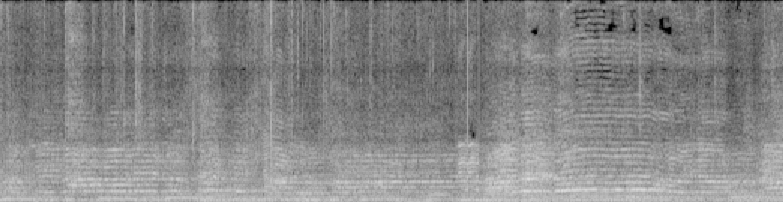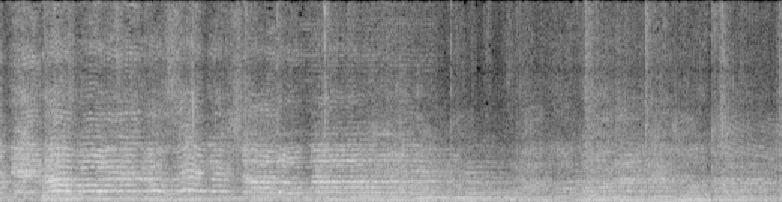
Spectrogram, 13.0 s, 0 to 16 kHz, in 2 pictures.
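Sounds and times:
women singing a hymn: 0.0s - 13.0s.

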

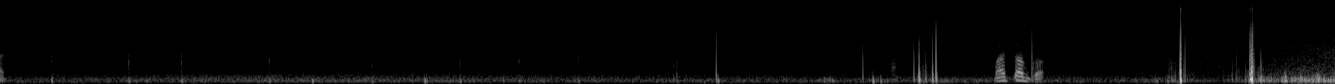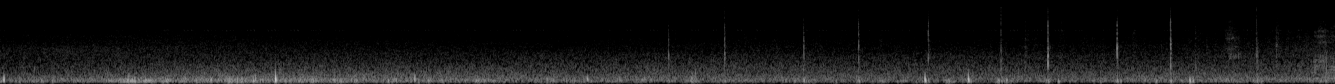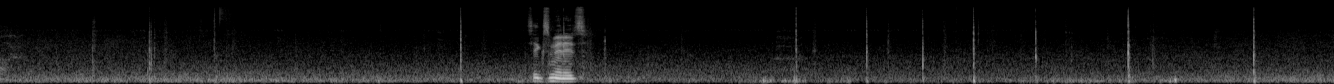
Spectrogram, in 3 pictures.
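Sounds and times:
low rumble of outdoor noise: 0.0s - 40.0s
soft kicks on a football: 20.0s - 29.8s, 30.8s - 31.7s, 34.4s - 39.5s.

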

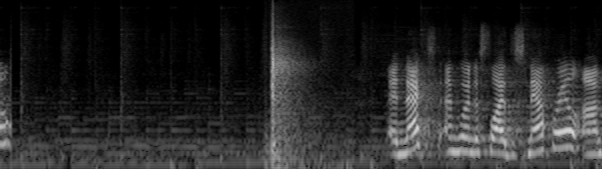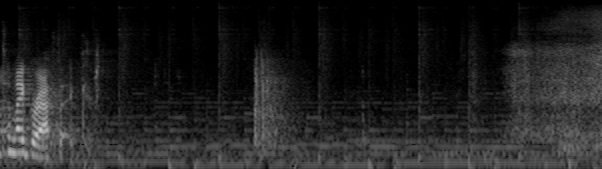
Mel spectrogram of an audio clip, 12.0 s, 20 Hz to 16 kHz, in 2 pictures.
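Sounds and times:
metal rail snapping open: 2.7s - 3.5s.

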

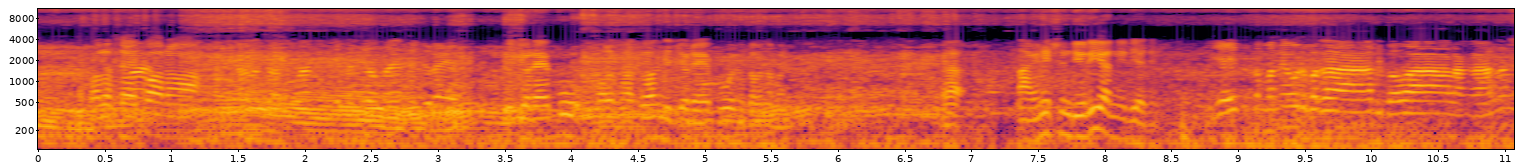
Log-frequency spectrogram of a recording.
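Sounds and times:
steady background noise: 0.0s - 11.0s
people talking: 0.4s - 5.7s, 6.8s - 11.0s.

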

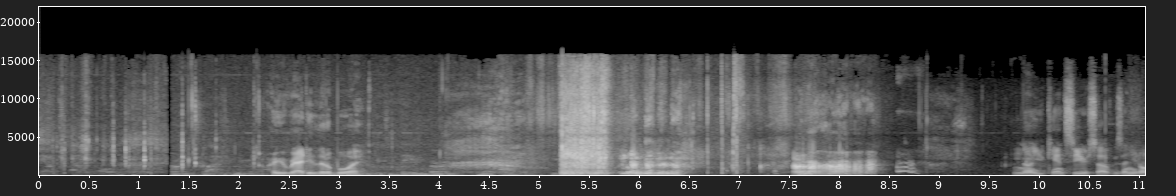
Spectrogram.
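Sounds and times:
man blowing raspberries on skin: 4.0s - 6.7s.

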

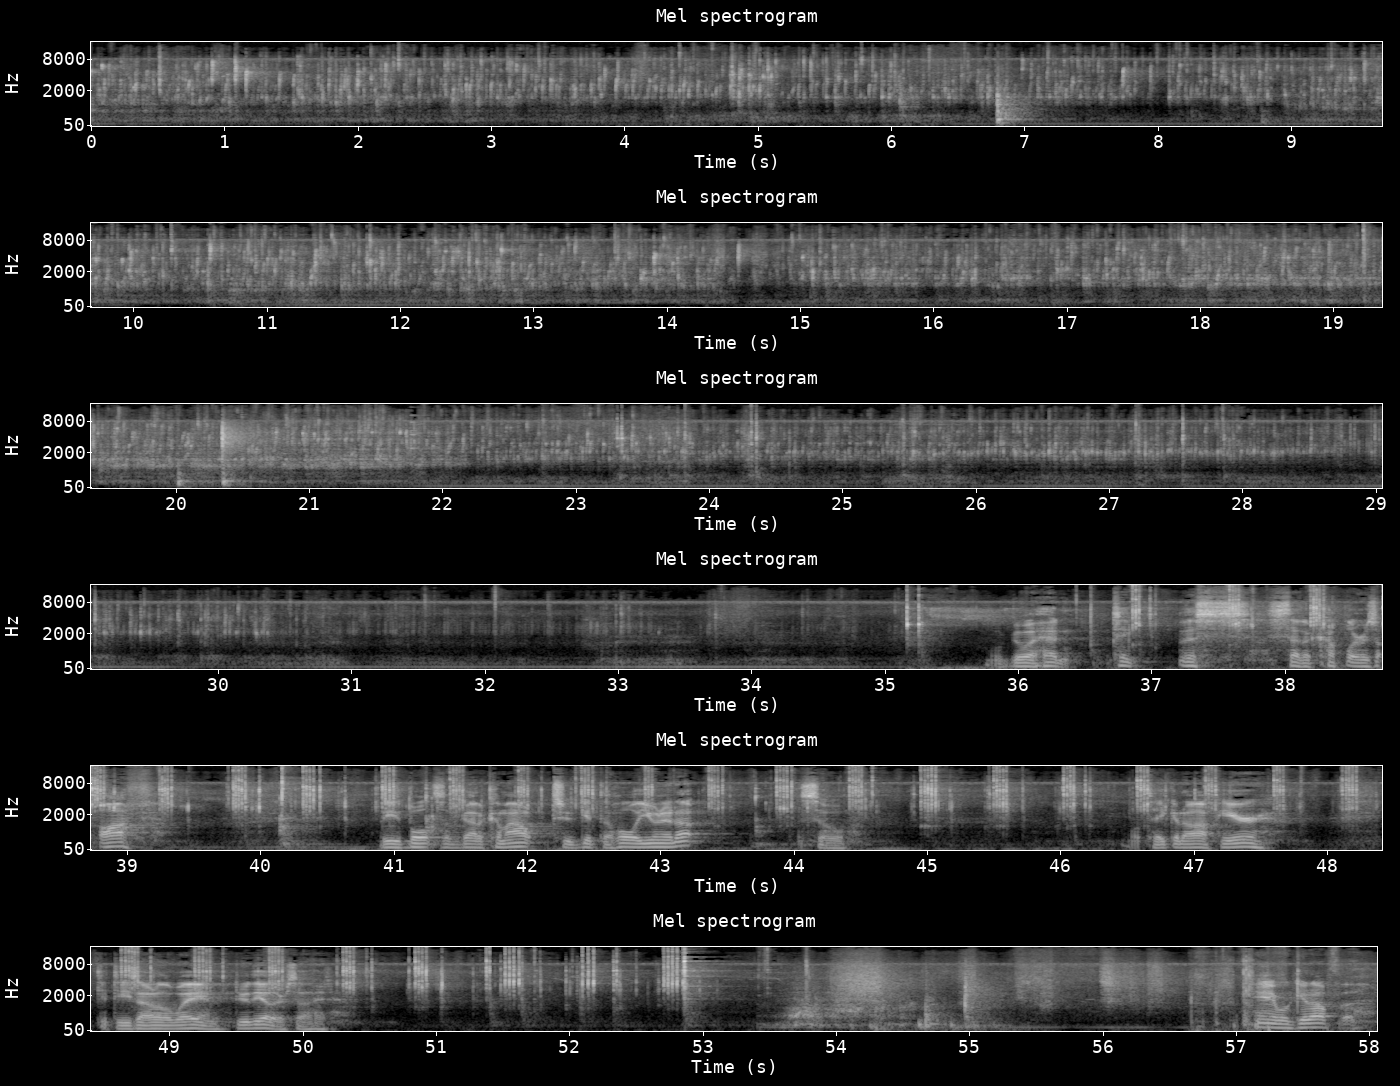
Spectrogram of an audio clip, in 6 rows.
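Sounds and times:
oil running out of a line: 0.0s - 54.6s.

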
